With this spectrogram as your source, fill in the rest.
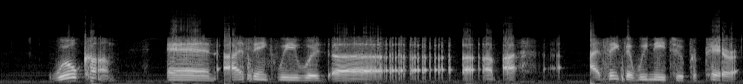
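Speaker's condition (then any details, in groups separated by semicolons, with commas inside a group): Stuttering; congenital stutter, present since birth, about 50 years, age 50; often lets self stutter openly, stuttering slows situations down; repeated sounds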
